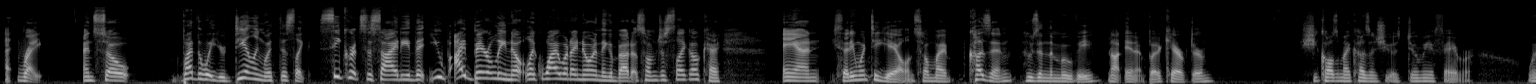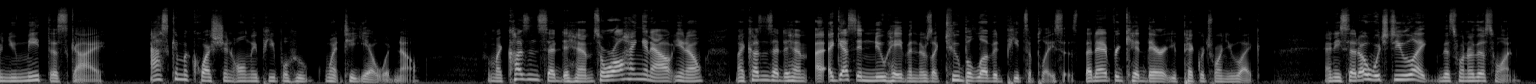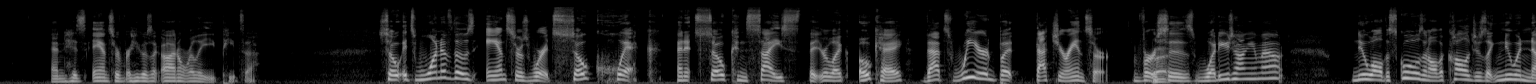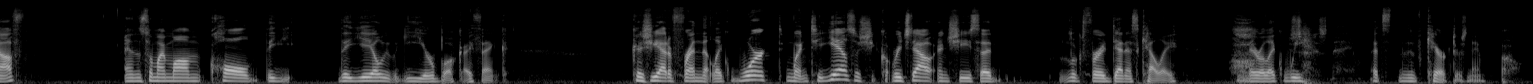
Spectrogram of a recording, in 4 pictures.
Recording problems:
uneven, jittery; strongly; from 15 to 57 s

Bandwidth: 15 kHz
